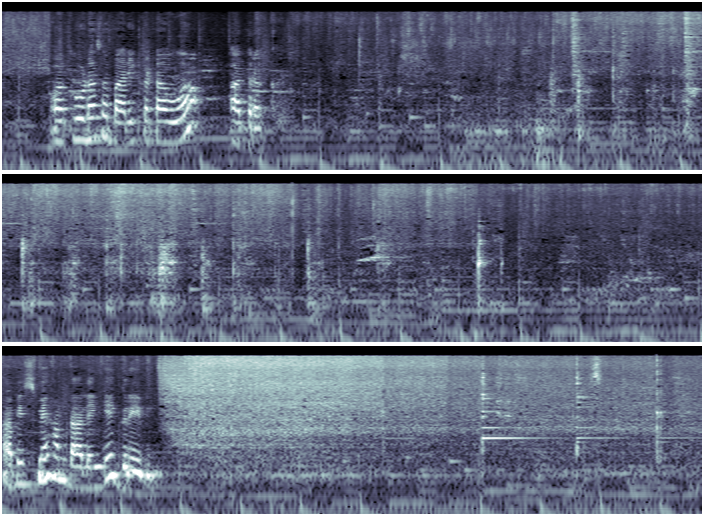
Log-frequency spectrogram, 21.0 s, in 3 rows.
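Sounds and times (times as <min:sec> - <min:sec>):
butter sizzling in a pan: 0:00.0 - 0:00.7, 0:02.3 - 0:21.0
spatula scraping a pan: 0:02.8 - 0:13.2.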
